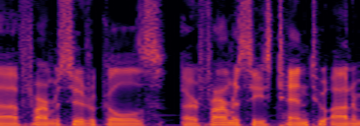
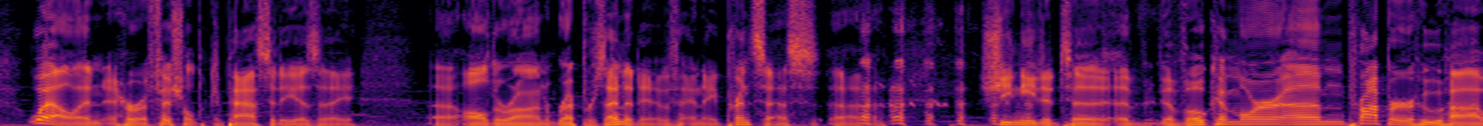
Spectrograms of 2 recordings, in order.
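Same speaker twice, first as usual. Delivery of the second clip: usual speaking voice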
